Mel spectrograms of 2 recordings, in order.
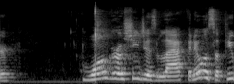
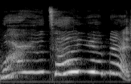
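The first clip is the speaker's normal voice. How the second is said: very high imitated screech of protest; mock mad outburst. Friend scolds her for telling him, mock mad outburst. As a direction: mimic an angry friend, pitched way up. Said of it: "She's really mad".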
